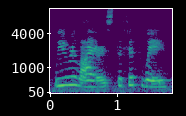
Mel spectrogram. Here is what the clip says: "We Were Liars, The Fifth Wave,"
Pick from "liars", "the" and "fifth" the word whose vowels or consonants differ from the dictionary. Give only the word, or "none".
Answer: none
